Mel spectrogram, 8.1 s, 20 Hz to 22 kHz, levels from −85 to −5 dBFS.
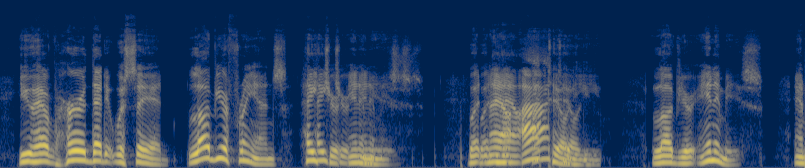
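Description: A speech clip with a doubled audio track from 3.15 s, just after "your friends", to 6.01 s, before "love your". A full-band copy trails by about a tenth of a second, roughly 5 dB quieter, and starts and stops abruptly. It is likely a second, slower capture path. On a spectrogram every syllable shows a fainter, identical ghost shifted right; the waveform shows overlapping envelopes.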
